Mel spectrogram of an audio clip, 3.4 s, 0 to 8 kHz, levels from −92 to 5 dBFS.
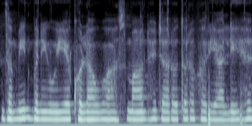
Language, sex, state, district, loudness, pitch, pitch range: Hindi, male, Uttar Pradesh, Hamirpur, -17 LUFS, 180 Hz, 175-190 Hz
